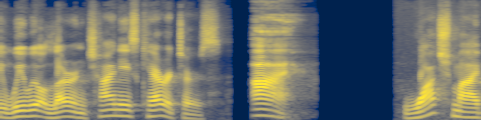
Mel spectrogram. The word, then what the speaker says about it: 爱: I, Watch my pronunciation.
